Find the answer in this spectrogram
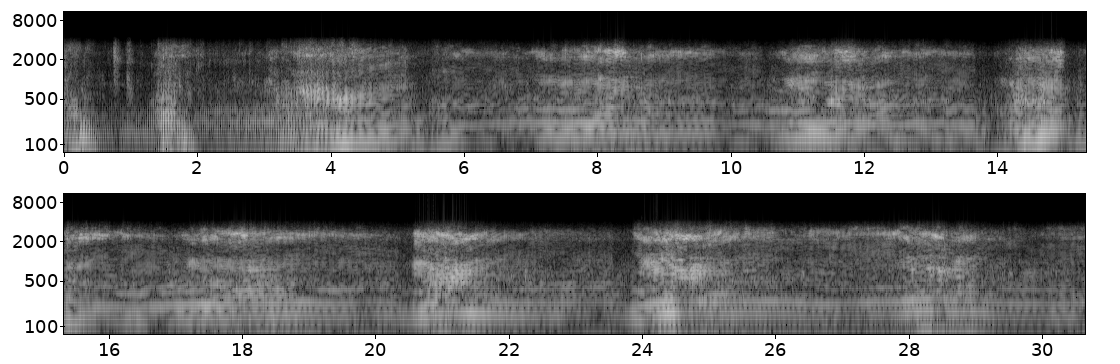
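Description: Go-kart engine revving up and down over and over, its pitch climbing and falling roughly every three to four seconds, with a brief drop off the throttle about halfway through.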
